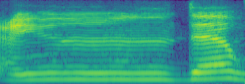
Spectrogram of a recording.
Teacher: اور ہا کو آپ لمبا کر سکتے ہیں، کتنا؟ 2 الف کے برابر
